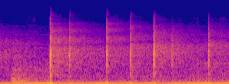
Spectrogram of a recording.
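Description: Chalk tapping against a chalkboard as letters are written, a quick, uneven series of short sharp taps.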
